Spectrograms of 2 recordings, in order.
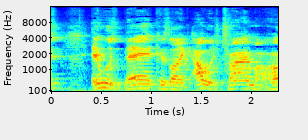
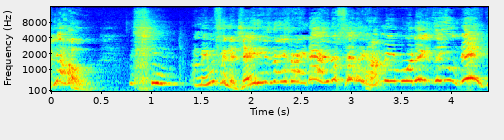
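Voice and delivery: hyped Wong; 4 dB louder than usual. Retold or imitated. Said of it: "Wong was like".

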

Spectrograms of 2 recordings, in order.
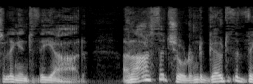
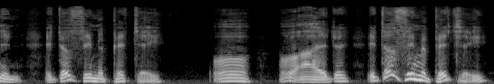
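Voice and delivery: rustic scarecrow voice; 6 semitones higher than usual. Acted. Scarecrow explains his family burnings to Susan, plainly. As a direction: chatter on like a simple old scarecrow.

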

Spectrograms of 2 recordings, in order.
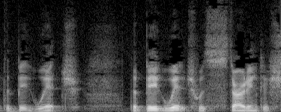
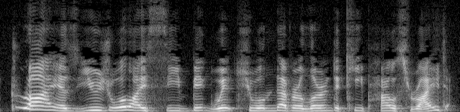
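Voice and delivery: high, loud, slow criticism; complaining aunt; 13 semitones higher, 9 dB louder than usual. A narrator's reading. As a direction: pick on the housekeeping, high and loud.

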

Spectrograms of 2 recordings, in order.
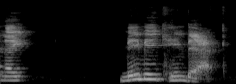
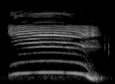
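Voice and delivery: long high-pitched squeal; story scream. A narrator's reading. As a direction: squeal high, held on one note. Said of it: "Mei Mei screamed".

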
